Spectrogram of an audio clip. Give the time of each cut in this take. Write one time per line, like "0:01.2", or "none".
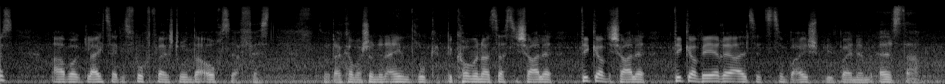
0:01.2
0:06.1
